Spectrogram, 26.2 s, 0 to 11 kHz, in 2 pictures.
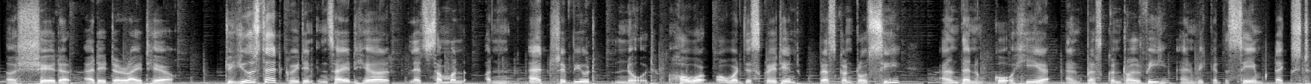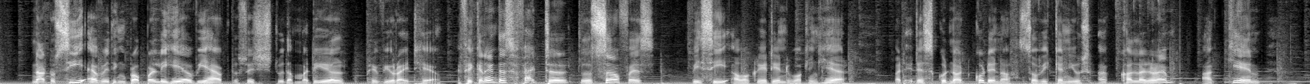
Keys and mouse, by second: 2.0 ctrl+shift+a, 2.9 shift+a, 5.2 a, 5.6 t, 6.5 click, 6.7 ctrl+c, 8.6 ctrl+c, 11.3 ctrl+v, 17.0 click, 17.9-20.0 drag, 21.7 shift+drag, 23.4 shift+a, 25.9 click.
